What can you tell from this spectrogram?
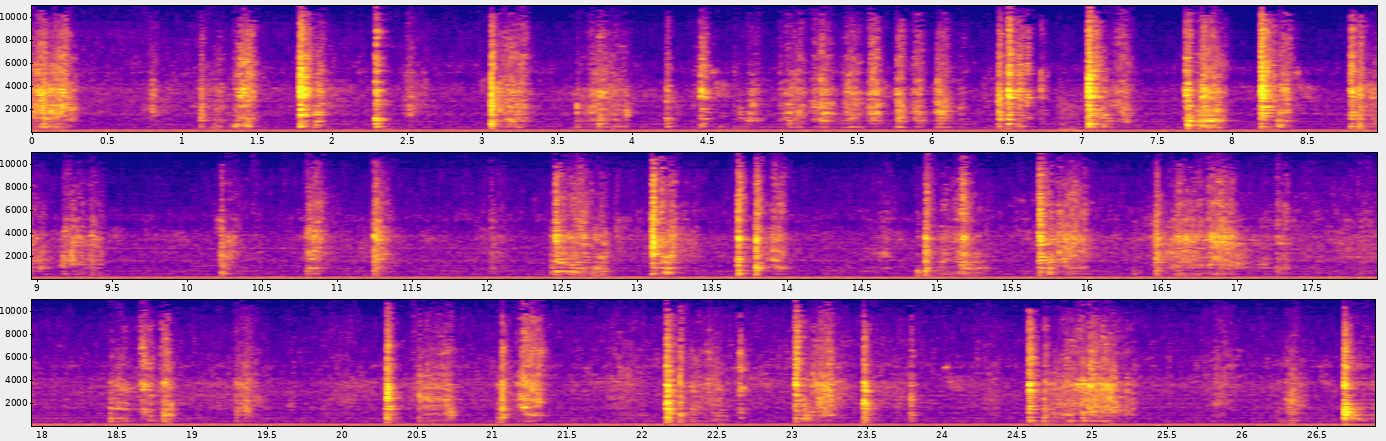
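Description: Kitchen utensils knocking and scraping against pots and dishes, many short irregular clicks spread throughout, over a steady low machine hum.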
